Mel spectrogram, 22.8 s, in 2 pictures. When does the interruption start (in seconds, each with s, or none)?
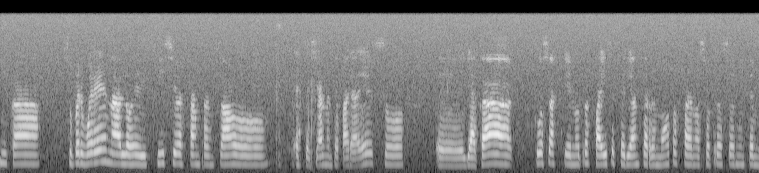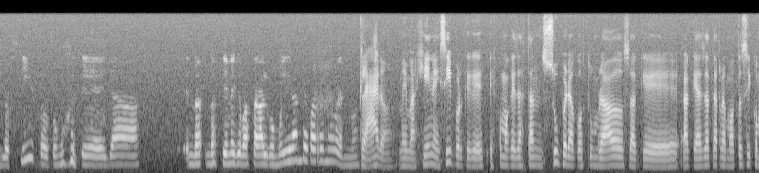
none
